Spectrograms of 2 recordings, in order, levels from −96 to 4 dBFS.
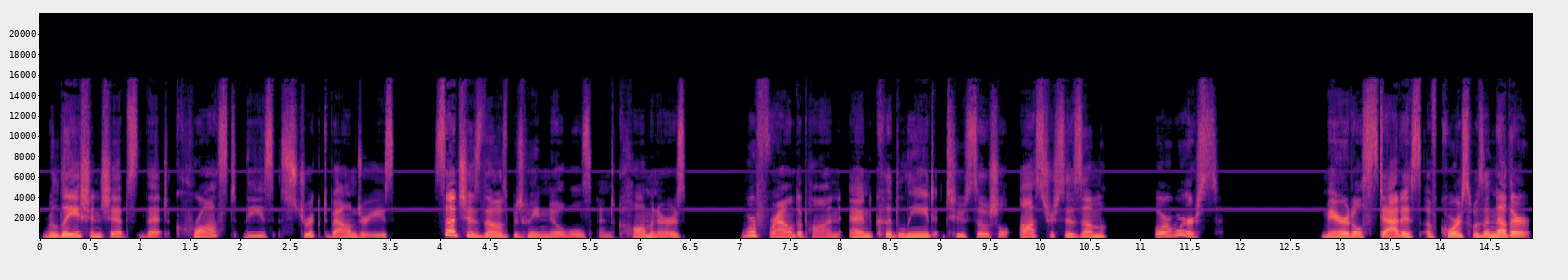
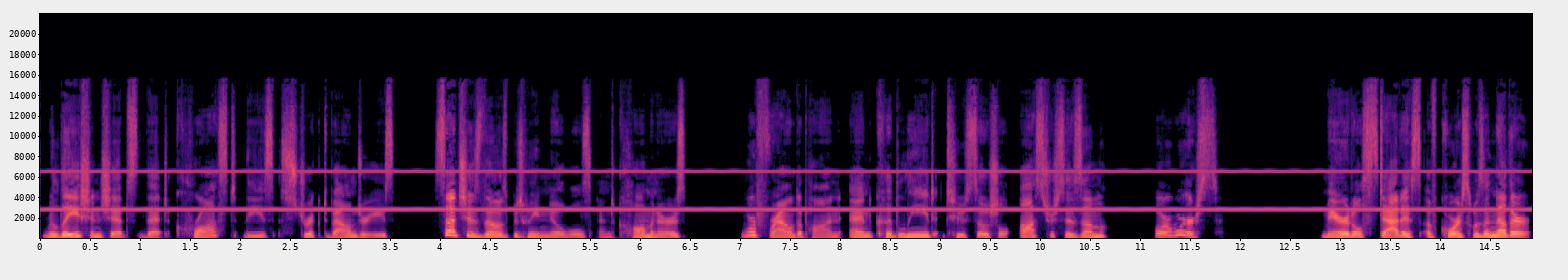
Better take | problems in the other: first | high-pitched whine; loud; throughout; 3 kHz, 9 dB below the speech; faint in the first

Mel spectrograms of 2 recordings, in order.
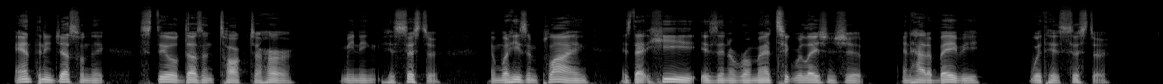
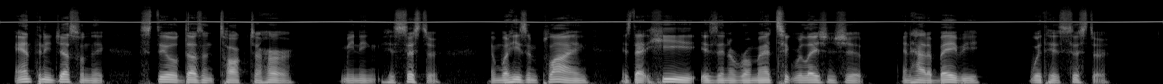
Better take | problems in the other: first | high-pitched whine; loud; throughout; 7.5 kHz, 7 dB below the speech

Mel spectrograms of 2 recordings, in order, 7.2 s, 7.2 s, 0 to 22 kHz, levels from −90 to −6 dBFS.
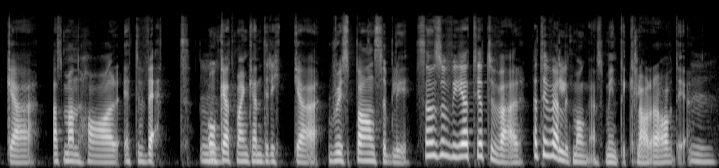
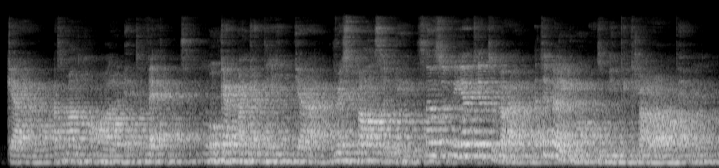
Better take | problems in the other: first | room echo; strong; dies away in 2.2 s // off-mic speech; far

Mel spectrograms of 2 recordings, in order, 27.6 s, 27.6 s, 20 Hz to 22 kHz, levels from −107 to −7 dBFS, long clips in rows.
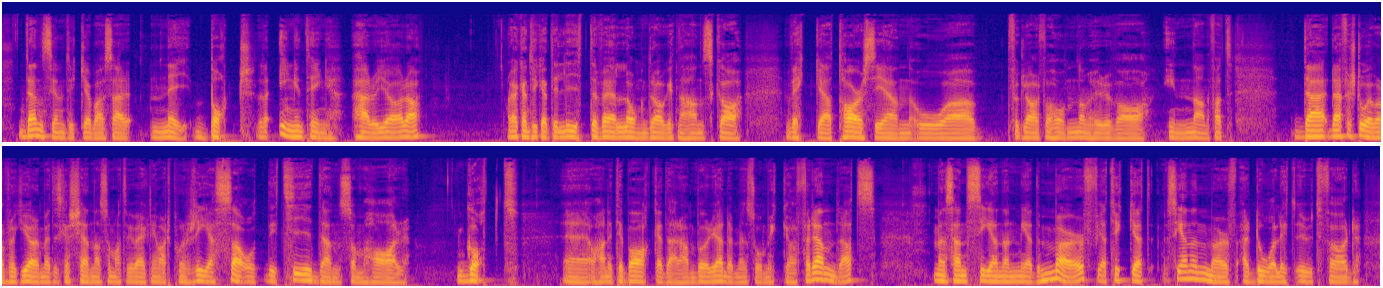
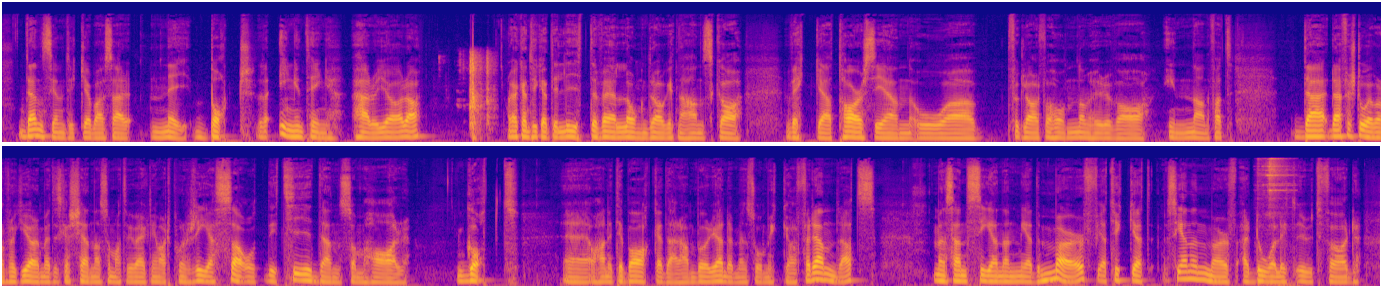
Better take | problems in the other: first | door banging; loud; at 4.5 s; peak 2 dB above the speech // jangling keys; noticeable; at 26 s; peak level with the speech

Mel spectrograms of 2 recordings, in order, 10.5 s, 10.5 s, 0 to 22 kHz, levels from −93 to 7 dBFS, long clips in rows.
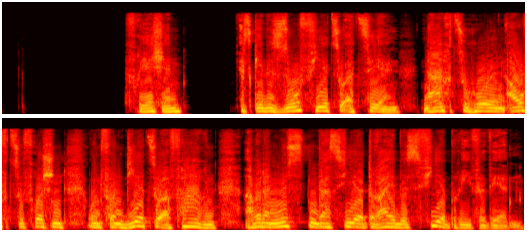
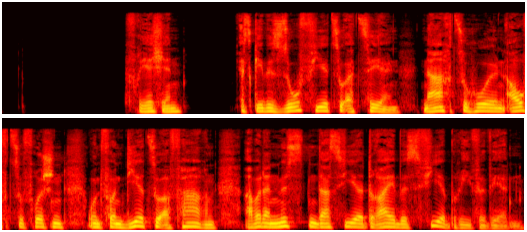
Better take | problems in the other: second | distortion; heavy; 16% of the sound clipped

